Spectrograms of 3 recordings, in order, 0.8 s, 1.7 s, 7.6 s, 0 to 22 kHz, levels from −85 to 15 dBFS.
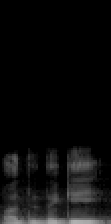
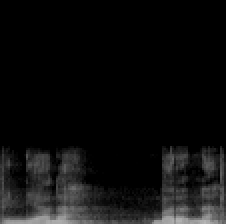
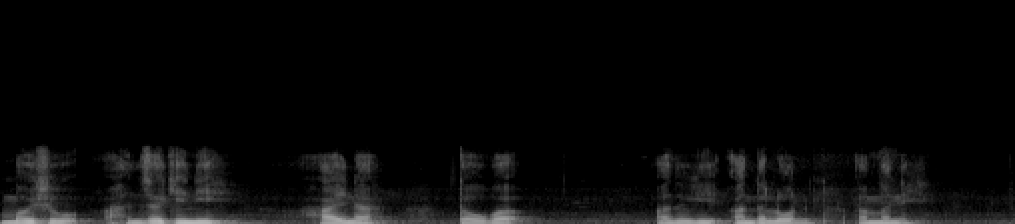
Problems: constant background noise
